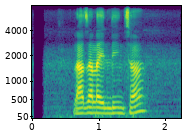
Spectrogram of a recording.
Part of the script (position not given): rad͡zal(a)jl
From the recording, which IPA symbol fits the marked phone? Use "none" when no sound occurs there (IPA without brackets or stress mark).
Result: a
